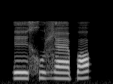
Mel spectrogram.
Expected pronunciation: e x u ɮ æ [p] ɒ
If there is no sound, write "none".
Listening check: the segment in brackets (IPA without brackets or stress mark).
p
